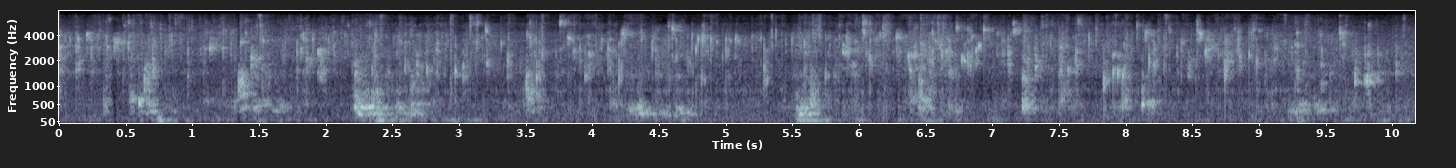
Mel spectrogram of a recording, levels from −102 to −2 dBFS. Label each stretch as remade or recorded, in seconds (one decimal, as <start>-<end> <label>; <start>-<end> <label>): 0.0-2.3 recorded; 2.3-7.0 remade; 7.0-7.4 recorded; 7.4-9.2 remade; 9.2-10.2 recorded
